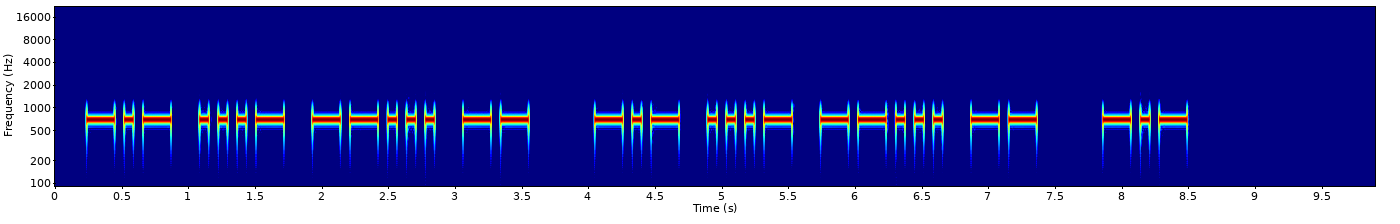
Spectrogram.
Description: Morse code, heard as a keyed tone, about 17 wpm, 700 Hz. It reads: KV7M KV7M K
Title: Speed-Racing Common QSO Phrases - 17wpm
